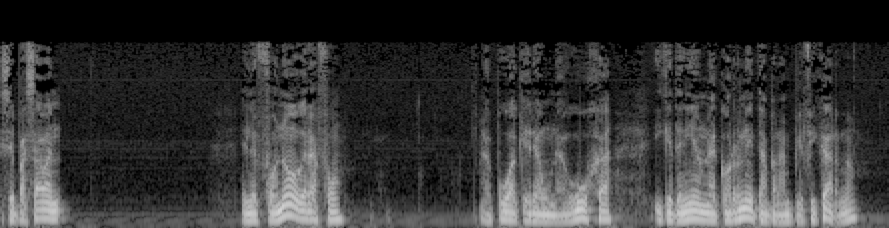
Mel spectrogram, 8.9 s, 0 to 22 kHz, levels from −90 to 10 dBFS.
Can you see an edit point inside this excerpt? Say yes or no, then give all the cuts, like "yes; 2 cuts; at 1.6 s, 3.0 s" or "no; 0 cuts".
no; 0 cuts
